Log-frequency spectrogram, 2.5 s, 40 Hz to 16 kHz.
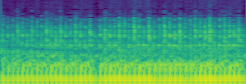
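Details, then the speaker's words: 1989 Jeep with 4.2 L after sitting three years, idling once fuel finally reached it, coolant not yet added: steady low idle with an even quick pulse and no knocks or stumbles; engine sounds healthy. "but she should sit here and idle on her own"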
